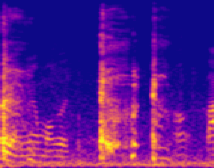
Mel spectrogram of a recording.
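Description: A person's brief voice at the start, then a cough about a second in and a second, shorter burst half a second later.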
